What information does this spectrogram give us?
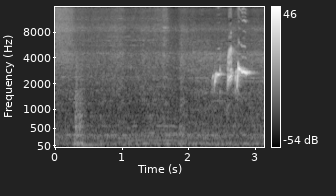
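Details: Lure song from a sooty-headed bulbul to coax other bulbuls to sing: one short, liquid, slurred phrase near the end, over a low steady background hum.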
